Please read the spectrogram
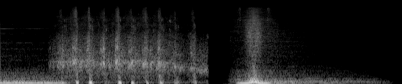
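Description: Logo sting of music and sound effects: a low rumble under a fast run of sharp hits, a sudden cut to silence about two seconds in, then a single boom that fades out.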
